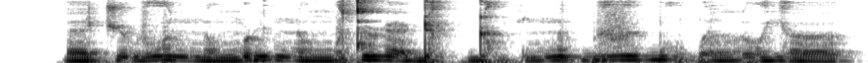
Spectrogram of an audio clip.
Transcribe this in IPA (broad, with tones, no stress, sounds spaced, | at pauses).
ɛ˩ t͡ʃ y˧˩˧ ɳ v u˦˨ nː o˩ ŋʷ ɛ˦ ɖ nː œ˩ ŋʷ œ˧˩˧ t y˦ ɳ ɛ˩ ɖ | ɖʱ u˩ p nː ə˦˨ p b y˦ v y˦ ɓ u˧˩˧ ɓ ə˩ lː u˧˩˧ j œ˩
